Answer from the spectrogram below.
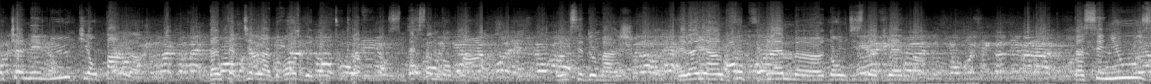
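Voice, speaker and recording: An activist giving a spontaneous, insistent and repetitive street interview at a protest. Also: mid-range voice. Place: busy public protest in Paris. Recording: busy crowd noise around the voice.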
